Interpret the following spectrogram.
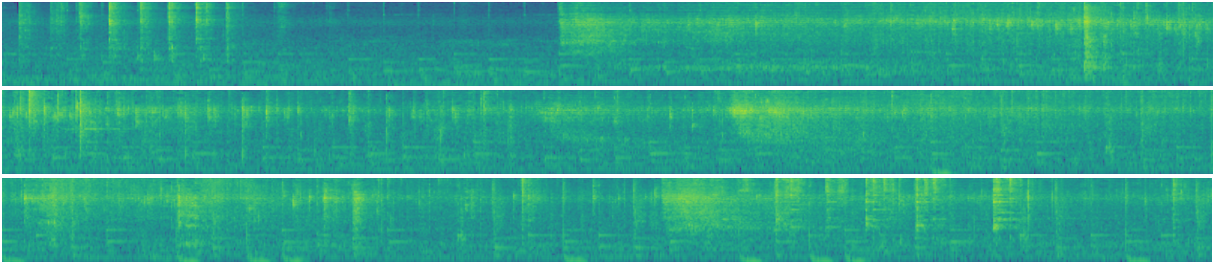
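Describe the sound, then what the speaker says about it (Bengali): Two eggs fry in hot oil in a hot wok, a steady close sizzle and crackle running throughout with occasional metallic scrapes and clinks of a spatula against the pan. "ডিমগুলোকে একটু ভালো করে লাল লাল করে ভেজে নেব।"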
